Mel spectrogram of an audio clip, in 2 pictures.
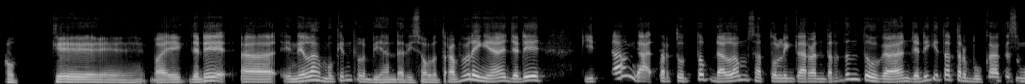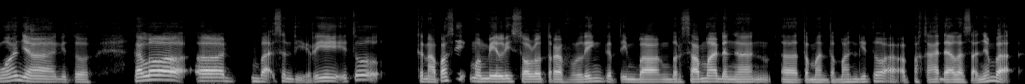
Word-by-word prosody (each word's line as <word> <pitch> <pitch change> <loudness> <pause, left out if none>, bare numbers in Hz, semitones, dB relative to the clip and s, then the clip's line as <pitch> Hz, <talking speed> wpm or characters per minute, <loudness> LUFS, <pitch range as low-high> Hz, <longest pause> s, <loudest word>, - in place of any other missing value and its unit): Oke, 120 +1 -3 0.9
baik 110 +1 +2
jadi, 120 +8 +4 0.3
eee, 120 -1 +4 0.2
ini 130 +3 0
lah 200 +3 +3
mungkin 170 +8 -5
kelebihan 115 - -3
dari 110 -1 -4
solo 110 +1 -3
traveling 180 - +2
ya, 150 +5 +4
jadi 180 +6 +3 0.4
kita 145 - -8 0.2
nggak - - 0
tertutup 155 - -2
dalam 145 +9 +2
satu 155 -3 -3
lingkaran 135 -2 -1
tertentu 170 - -1
kan, 130 +3 +3
jadi 135 +8 0
kita 220 +1 -3
terbuka 130 - -2
ke - - -8
semuanya, 145 -5 0
gitu. 115 -1 -4 0.5
Kalau, 210 - +6 0.2
eee, 165 -2 +4 0.2
Mbak 140 0 0
sendiri 140 - -3
itu 215 - -2 0.4
kenapa 165 - +1
sih 180 - -9
memilih 135 -2 +3
solo 125 -1 +1
travelling 115 +5 -1
ketimbang 115 -2 0
bersama 120 +4 +2
dengan, 115 -1 -1 0.2
eee, 110 0 +2
teman-teman 110 +1 -4
gitu? 125 +4 -4
A - - -2
apakah 115 -1 -5
ada 110 0 +3
alasannya, 115 +5 0
Mbak? 330 - +2
135 Hz, 140 wpm, -22 LUFS, 115-160 Hz, 0.9 s, Kalau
